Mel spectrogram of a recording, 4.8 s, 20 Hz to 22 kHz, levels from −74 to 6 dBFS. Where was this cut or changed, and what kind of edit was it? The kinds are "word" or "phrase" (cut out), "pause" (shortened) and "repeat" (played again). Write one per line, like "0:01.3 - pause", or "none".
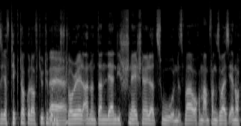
none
